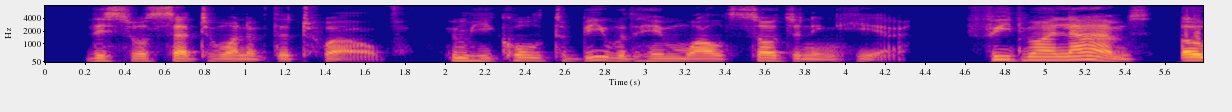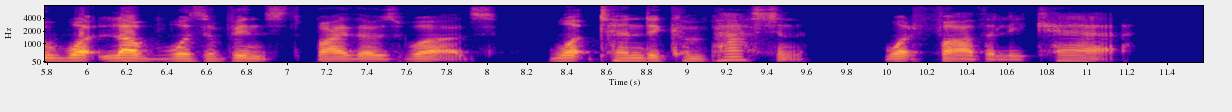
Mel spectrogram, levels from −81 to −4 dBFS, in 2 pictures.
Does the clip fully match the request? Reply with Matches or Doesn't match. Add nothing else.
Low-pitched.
Matches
